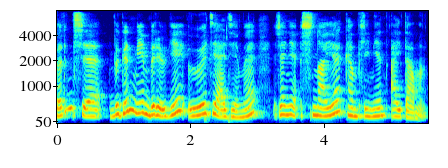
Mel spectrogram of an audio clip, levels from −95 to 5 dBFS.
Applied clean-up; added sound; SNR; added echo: none; none; none; none.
